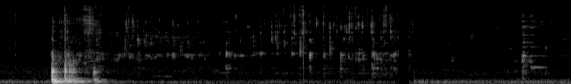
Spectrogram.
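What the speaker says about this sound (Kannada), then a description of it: "ಇವಾಗ 2 ಸೆಕೆಂಡ್ ಹಾಲು ನಾನು ಇದಕ್ಕೊಳಗೆ ಹಾಕ್ಕೊಳ್ತಾ ಇರ್ತೀನಿ" Ragi milk poured into a vessel, opening with a sudden close splash followed by a few seconds of light, irregular trickling and dripping, with no voices.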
